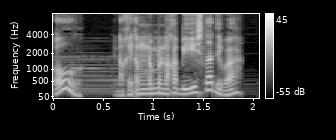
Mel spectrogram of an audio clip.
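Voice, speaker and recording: A man's voice: medium pitch, very animated, rapid-fire, over music, close to an everyday voice. A male actor playing a troubled, defensive unfaithful young husband in a radio drama, both narrating and in dialogue. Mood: evasive, irritated. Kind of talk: Filipino radio drama acting and first-person narration.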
